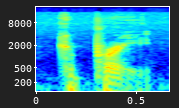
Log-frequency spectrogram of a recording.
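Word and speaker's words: Khepri: you know a Ford Capri but now it's spelled with a k k h e p r i Capri so then Capri also translated as capera or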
